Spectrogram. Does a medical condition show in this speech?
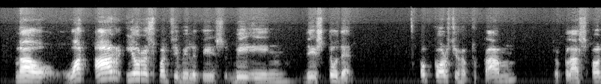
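No.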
